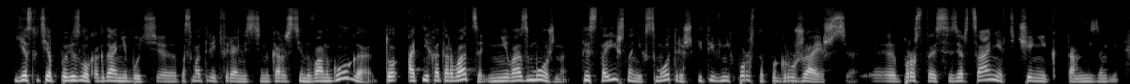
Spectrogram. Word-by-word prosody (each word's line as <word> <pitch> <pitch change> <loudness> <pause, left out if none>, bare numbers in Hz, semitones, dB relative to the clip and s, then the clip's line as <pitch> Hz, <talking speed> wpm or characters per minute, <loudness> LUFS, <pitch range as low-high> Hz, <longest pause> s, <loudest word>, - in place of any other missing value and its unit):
если 190 +1 +4
те 195 - +6
повезло 185 -2 +4
когда-нибудь, 150 -4 0
э, 135 -2 -5
посмотреть 165 -1 -7
в - - -8
реальности 135 -2 -3
на 140 - -5
картины 150 -1 0
Ван 155 0 +4
Гога, 275 - +1
то 185 -1 +3
от 175 +3 +3
них 200 -2 +2
оторваться 180 - +4
невозможно. 165 - +2
Ты 200 - +3
стоишь 205 +6 0
на 180 - -1
них, 130 -2 -5
смотришь, 190 +7 -2
и - - -4
ты 195 - -4
в - - -8
них 175 -3 -3
просто 200 -1 -3
погружаешься. 150 -5 -1 0.2
Э, 145 -1 -3
просто 165 0 -1
созерцание 180 - -1
в - - -40
течение 155 -5 -3
к - - -14
там, 135 0 -2
не 140 - -3
знаю, 135 0 -8
н - - -11
160 Hz, 200 wpm, -24 LUFS, 145-185 Hz, 0.2 s, те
